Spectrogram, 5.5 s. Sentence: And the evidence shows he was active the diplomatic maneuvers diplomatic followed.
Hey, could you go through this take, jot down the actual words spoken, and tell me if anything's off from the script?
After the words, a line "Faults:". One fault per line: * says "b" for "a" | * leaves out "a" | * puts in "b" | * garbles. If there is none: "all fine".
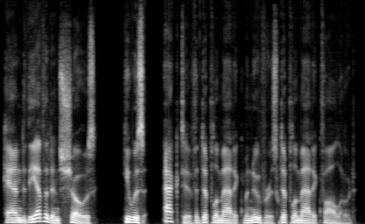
And the evidence shows he was active the diplomatic maneuvers diplomatic followed.
Faults:
all fine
